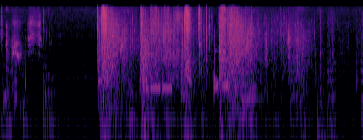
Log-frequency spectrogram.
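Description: A crowbar smashes a wooden crate apart with loud cracks.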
